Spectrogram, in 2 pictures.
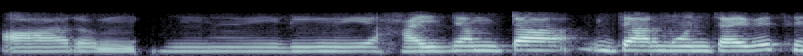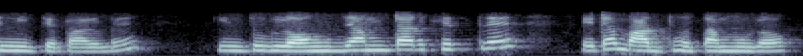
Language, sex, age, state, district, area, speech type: Bengali, female, 30-45, West Bengal, Purba Medinipur, rural, conversation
